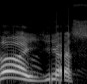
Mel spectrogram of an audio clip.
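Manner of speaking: put-on posh British accent. Retelling how a villager speaks English, in a posh British accent. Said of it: "A posh British accent he has".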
